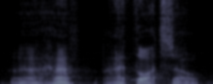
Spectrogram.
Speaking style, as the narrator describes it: he muttered

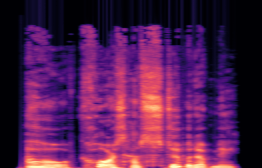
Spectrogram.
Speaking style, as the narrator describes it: she said in a relieved voice

